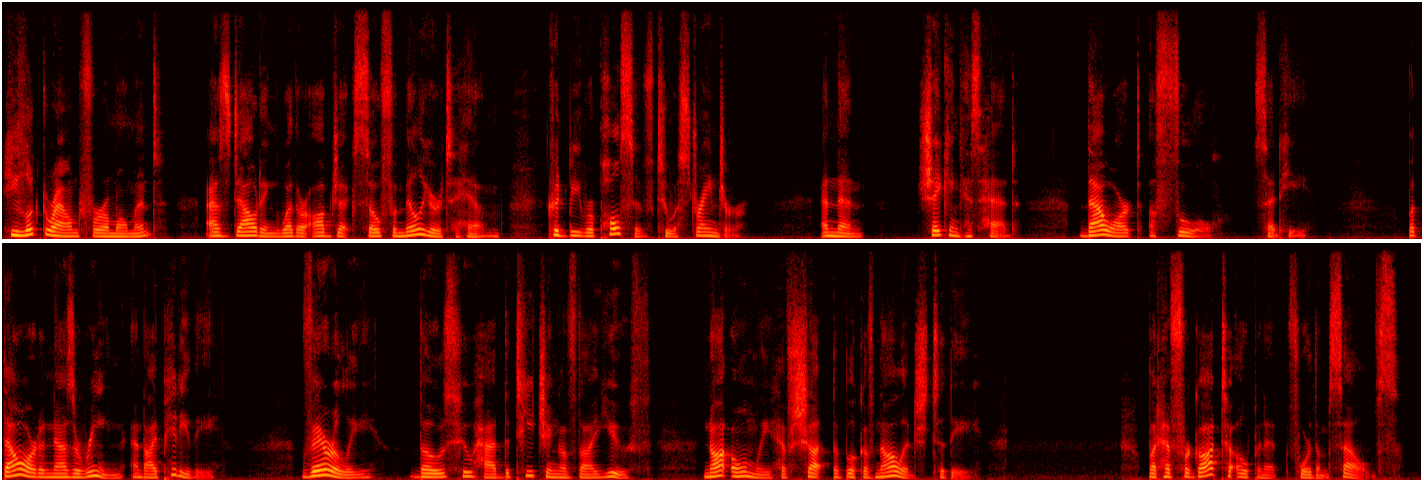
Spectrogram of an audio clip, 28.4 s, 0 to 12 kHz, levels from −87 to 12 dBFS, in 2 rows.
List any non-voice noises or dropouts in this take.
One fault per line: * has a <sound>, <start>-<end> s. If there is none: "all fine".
all fine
